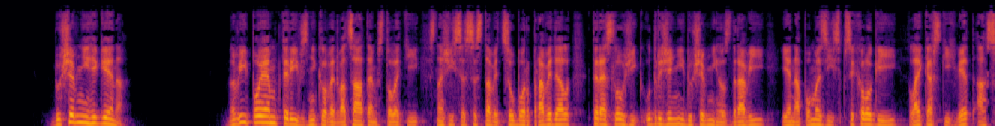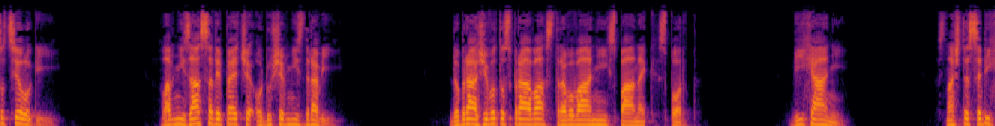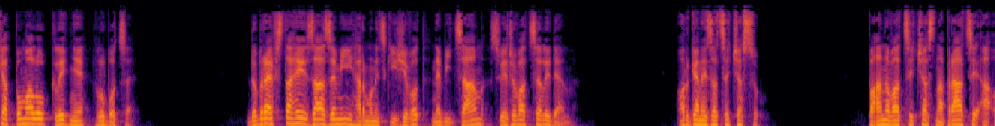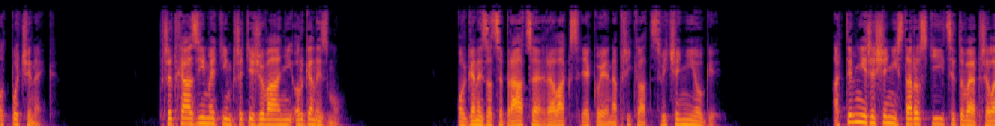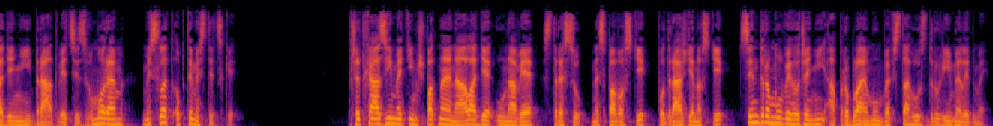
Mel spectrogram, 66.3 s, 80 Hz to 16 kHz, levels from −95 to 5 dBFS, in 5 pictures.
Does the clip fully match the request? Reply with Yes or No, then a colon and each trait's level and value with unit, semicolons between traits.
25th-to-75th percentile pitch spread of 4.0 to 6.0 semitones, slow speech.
Yes: average, 5.3 semitones; slow, 95 wpm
